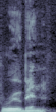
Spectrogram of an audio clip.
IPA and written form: ˈruːbɪn (Rubin)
